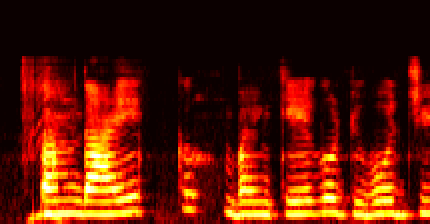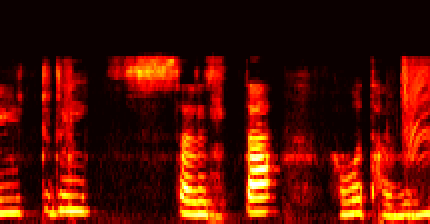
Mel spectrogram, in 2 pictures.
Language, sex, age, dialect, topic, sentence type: Bhojpuri, female, 18-24, Northern, banking, statement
